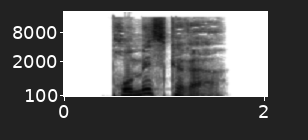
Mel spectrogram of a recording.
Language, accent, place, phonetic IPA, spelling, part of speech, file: German, Germany, Berlin, [pʁoˈmɪskəʁɐ], promiskerer, adjective, De-promiskerer.ogg
- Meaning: inflection of promisk: 1. strong/mixed nominative masculine singular comparative degree 2. strong genitive/dative feminine singular comparative degree 3. strong genitive plural comparative degree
